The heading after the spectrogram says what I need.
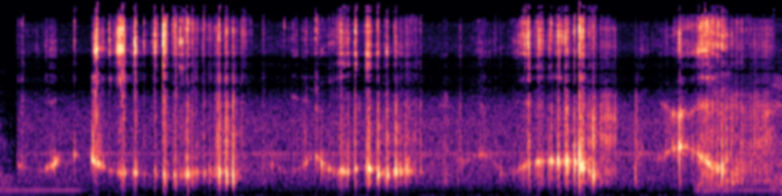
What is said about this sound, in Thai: เปรียบเทียบกับเสียงเคี้ยวมันทอดค่ะ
